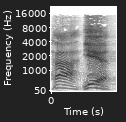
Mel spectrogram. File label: "ha yeah", voice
